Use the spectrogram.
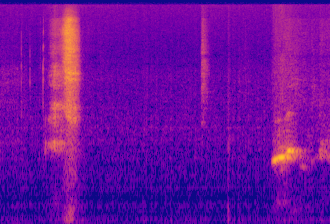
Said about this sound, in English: Damn it. Fucked up my whistle.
